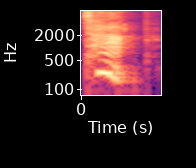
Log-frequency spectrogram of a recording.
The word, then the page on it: tap: British English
